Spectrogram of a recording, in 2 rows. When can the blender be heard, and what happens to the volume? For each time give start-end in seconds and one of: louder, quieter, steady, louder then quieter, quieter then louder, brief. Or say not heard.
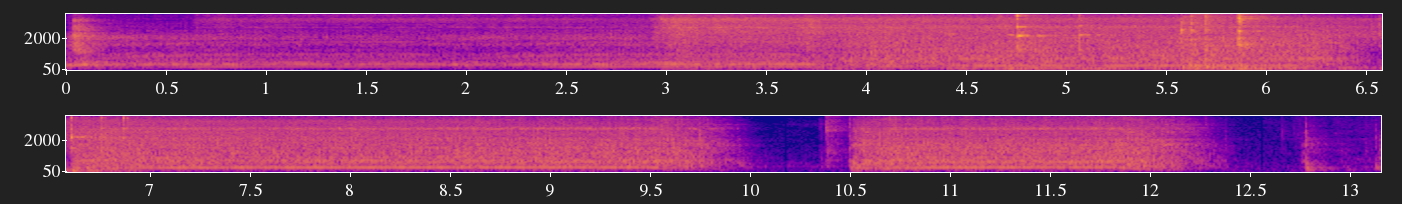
0.0-13.1 louder.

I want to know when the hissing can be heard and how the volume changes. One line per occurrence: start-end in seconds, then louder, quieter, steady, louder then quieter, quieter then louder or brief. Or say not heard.
0.0-8.8 louder then quieter.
